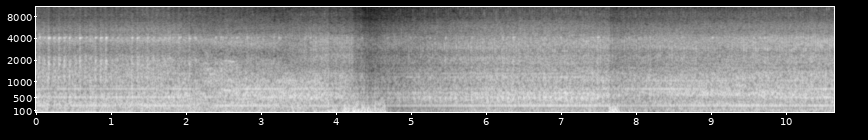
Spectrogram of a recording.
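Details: 1998 Fiat Marea engine at idle: uneven tapping about three or four per second over the engine drone; abnormal engine noise of unclear origin.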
